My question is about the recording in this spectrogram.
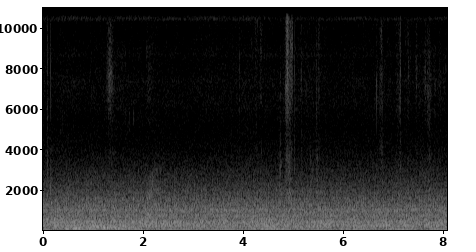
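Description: Steady background noise, an even hum and hiss picked up by a headset microphone, with a brief soft rustle about five seconds in.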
